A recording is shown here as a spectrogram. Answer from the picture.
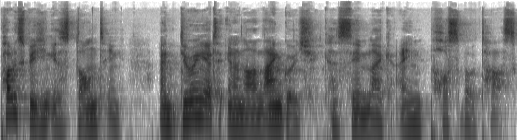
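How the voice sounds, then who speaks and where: With a Chinese accent, a man speaks at a moderate pace, his pitch swinging very widely. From China. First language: Mandarin Chinese. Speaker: public speaking coach, YouTuber. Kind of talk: scripted talk to camera.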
